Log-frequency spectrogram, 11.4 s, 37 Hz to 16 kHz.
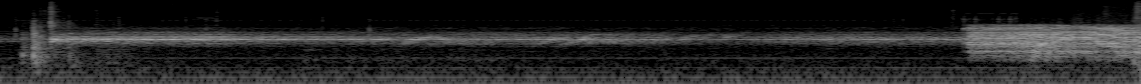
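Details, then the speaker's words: Kenwood TS-940 transceiver after power supply upgrade to Compudigital unit: steady mid-pitched hum with faint ticking about four per second in receiver audio; grounding the case doesn't change the noise, source unconfirmed. "so that that's with grounding the case case ground there's also a chassis ground on this again it doesn't change that noise"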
